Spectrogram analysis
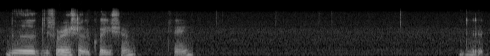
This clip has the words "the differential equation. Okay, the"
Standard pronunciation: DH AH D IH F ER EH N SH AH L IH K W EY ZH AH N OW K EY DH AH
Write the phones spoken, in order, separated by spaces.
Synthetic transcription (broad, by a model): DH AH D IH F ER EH SH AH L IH K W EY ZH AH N OW K EY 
